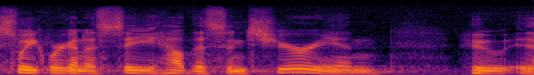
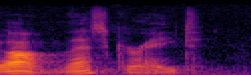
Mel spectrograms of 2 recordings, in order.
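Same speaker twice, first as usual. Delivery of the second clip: put-on sarcasm, much lower; 6 semitones lower than usual. Illustrating what people say about things in their lives, acting out a sarcastic remark. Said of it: "sarcastically say".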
